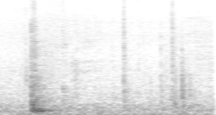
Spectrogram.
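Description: A single short knock about a third of a second in, then a few faint light ticks, over low room tone.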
